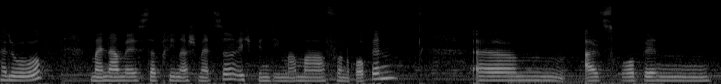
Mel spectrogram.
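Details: Adult woman speaking; typical speech.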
